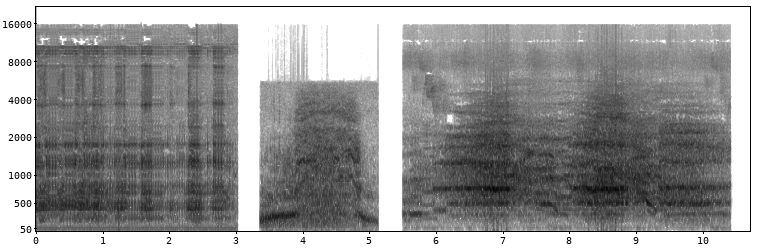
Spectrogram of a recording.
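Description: Roar-like animal calls edited together as imagined calls of Glossotherium, an extinct giant ground sloth. Three separate calls are cut apart by brief dead silences: one ends about three seconds in, a shorter call dips low in pitch and then rises, and a longer, louder roar begins about halfway through.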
